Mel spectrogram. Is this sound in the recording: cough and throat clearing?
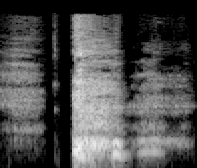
yes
